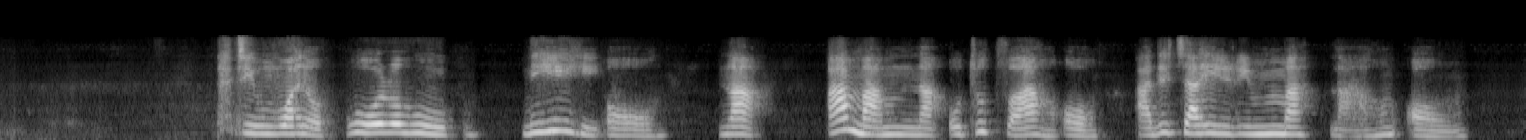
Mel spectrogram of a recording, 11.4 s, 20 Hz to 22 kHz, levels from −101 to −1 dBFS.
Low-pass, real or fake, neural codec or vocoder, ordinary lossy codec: 7.2 kHz; fake; codec, 16 kHz in and 24 kHz out, 0.6 kbps, FocalCodec, streaming, 2048 codes; none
